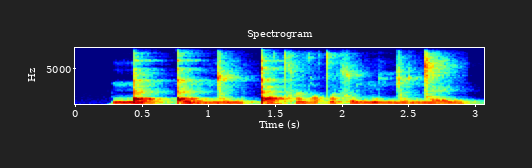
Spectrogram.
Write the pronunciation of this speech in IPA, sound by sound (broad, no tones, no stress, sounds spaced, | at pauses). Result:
ŋ͡ǃ ʊ k ǃ ʊ ɲ ŋ͡ǀ o ɲ u ǃ u tˤ ɬ ĩ z o tˤ ũ ɬ ʊ ɲ ũ ŋ͡ǀ u ŋ͡ǀ ɛ j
